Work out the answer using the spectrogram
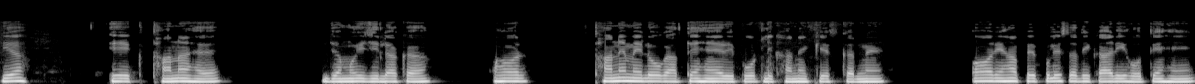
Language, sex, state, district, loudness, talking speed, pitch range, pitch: Hindi, male, Bihar, Jamui, -12 LUFS, 120 wpm, 130-145 Hz, 135 Hz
